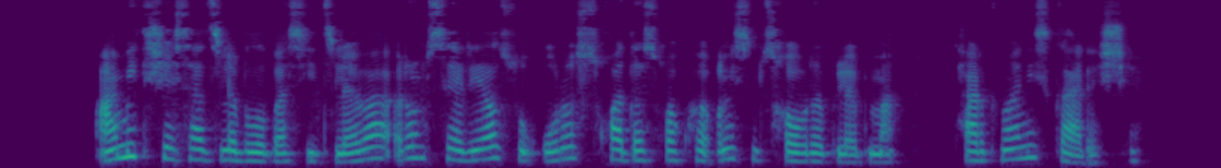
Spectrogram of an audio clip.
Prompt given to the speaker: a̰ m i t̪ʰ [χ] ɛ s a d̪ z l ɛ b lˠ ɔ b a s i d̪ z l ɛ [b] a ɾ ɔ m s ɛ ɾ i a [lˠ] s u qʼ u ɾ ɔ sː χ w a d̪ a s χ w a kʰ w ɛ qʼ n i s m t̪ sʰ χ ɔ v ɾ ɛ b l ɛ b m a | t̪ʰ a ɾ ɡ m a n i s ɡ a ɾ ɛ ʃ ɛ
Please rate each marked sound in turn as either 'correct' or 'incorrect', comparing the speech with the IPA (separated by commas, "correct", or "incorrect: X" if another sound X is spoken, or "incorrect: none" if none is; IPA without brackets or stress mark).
incorrect: ʃ, incorrect: v, correct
